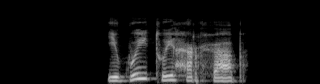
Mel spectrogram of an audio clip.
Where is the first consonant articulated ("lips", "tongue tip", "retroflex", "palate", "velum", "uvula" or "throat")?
velum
